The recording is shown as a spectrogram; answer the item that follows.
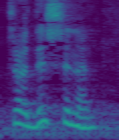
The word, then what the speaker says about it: traditional: والتي اي او بتتنطق بصوت ش، traditional.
